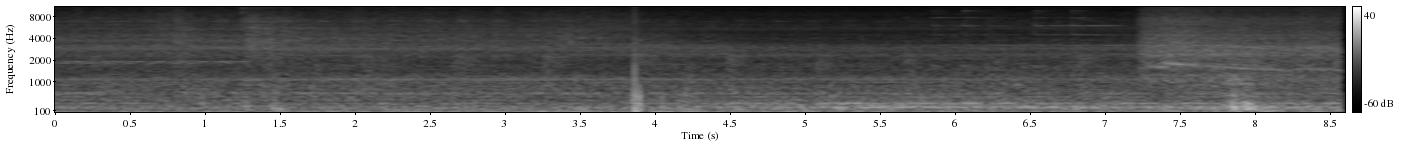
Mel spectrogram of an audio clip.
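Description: Merseyrail electric train running, heard from inside the carriage: a steady low rumble with a single sharp knock about four seconds in. A louder hiss comes in about seven seconds in, with a few knocks from the wheels near the end.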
